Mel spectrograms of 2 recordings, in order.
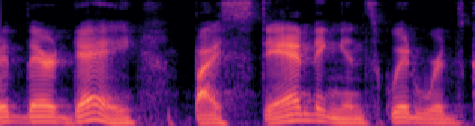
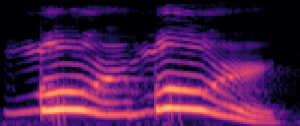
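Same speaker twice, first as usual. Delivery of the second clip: very high, loud squeaky demand; a tiny creature crying for more; little face demanding; 8 dB louder than usual. A narrator's reading. Face on Patrick's forehead demanding food, high loud squeak. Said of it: "demanded the little face".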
